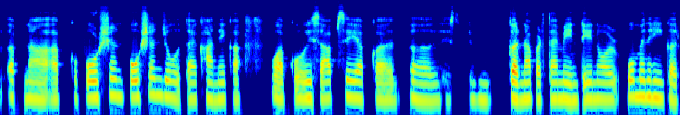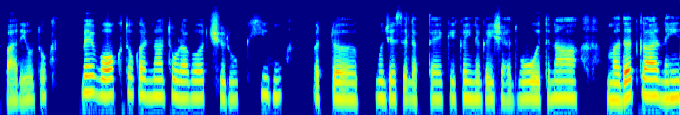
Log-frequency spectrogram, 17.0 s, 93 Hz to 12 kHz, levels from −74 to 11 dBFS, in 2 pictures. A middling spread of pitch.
No: narrow, 2.1 semitones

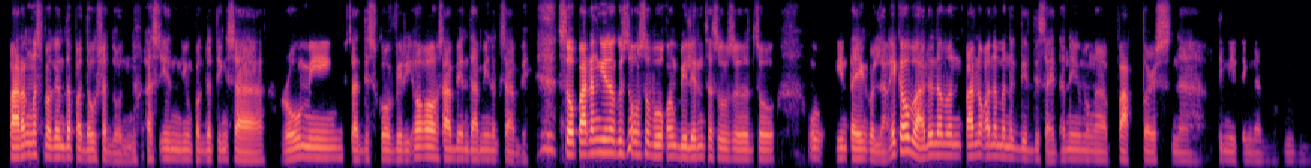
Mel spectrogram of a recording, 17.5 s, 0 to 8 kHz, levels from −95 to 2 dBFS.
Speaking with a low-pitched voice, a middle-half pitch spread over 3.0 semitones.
Yes: low, 120 Hz; average, 4.1 semitones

